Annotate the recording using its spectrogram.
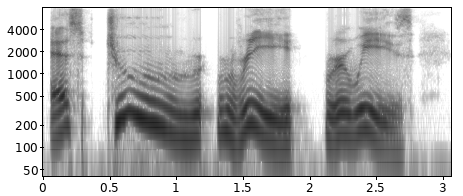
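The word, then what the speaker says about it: Esteury Ruiz: And so they've got the pronunciation guide in the media guide, and it says Esteyuri Ruiz.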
